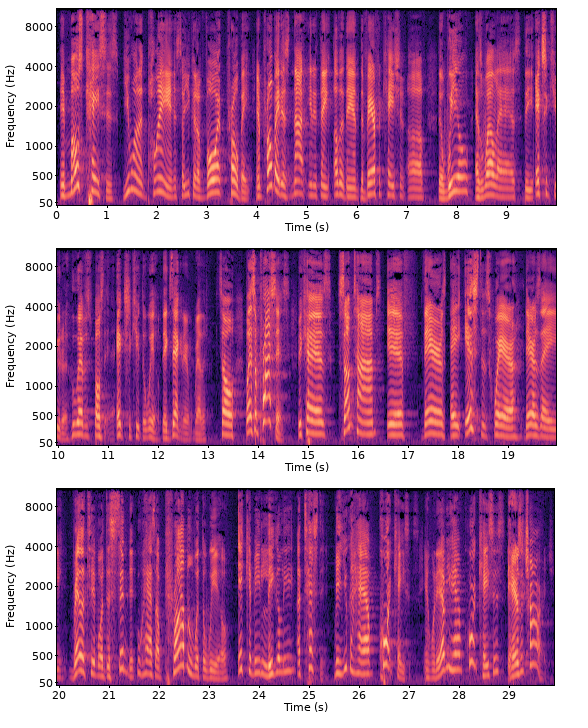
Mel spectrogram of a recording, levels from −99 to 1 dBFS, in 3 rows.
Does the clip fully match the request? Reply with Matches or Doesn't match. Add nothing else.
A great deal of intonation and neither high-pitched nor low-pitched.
Matches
